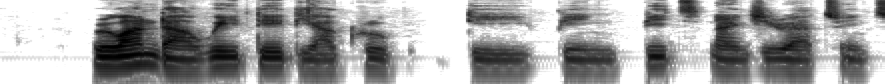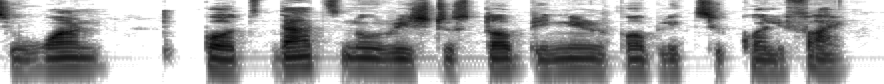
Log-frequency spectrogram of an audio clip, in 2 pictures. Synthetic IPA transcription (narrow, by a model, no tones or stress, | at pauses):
ɹuwãndawedediaɡɹup̚ | d̥eb̥ĩnb̥itnaɪd͡ʒiɹiatʰwɛ̃ntʰiwɔ̃n | b̥ɔtdatnoɹit͡ʃtustɔp̚binĩnɹipʰɔblik̚tukwɔlifaɪ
